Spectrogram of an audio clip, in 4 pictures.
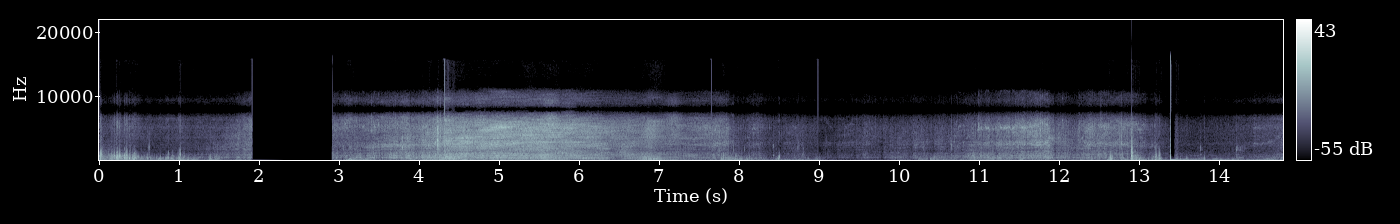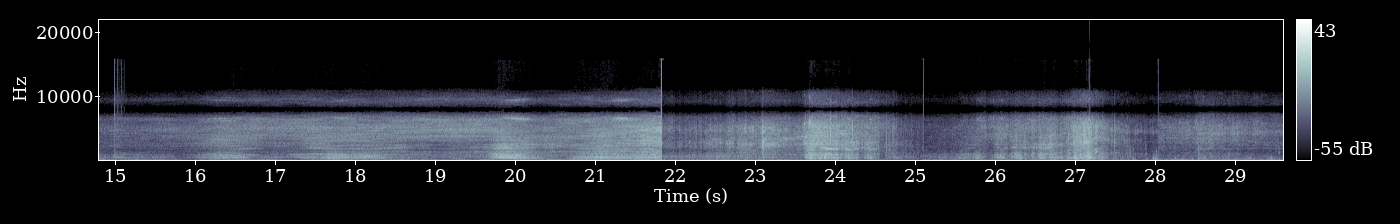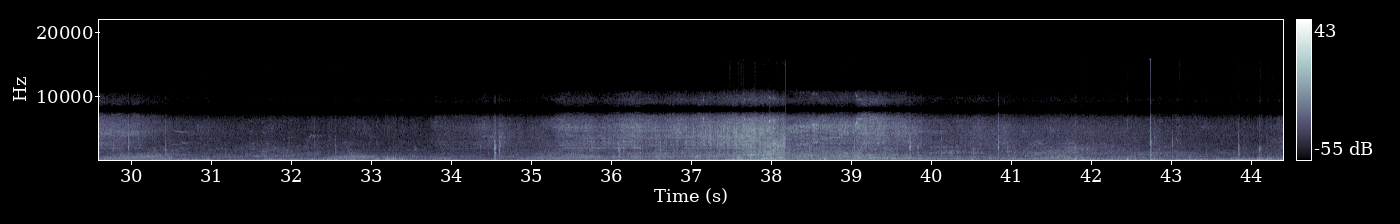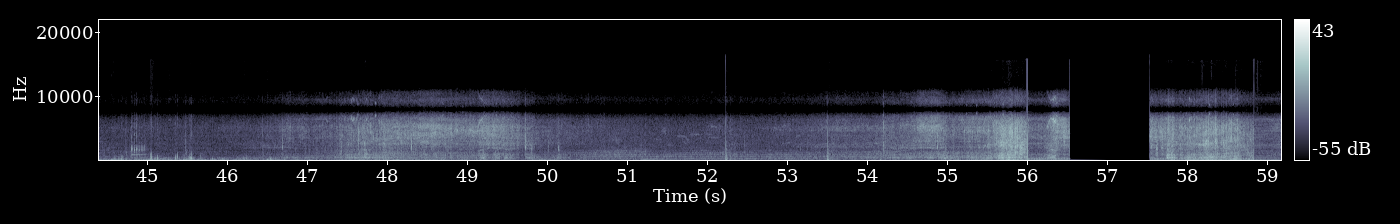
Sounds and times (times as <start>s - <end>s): Outside, rural or natural: 0.0s - 2.0s, 2.9s - 59.1s.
